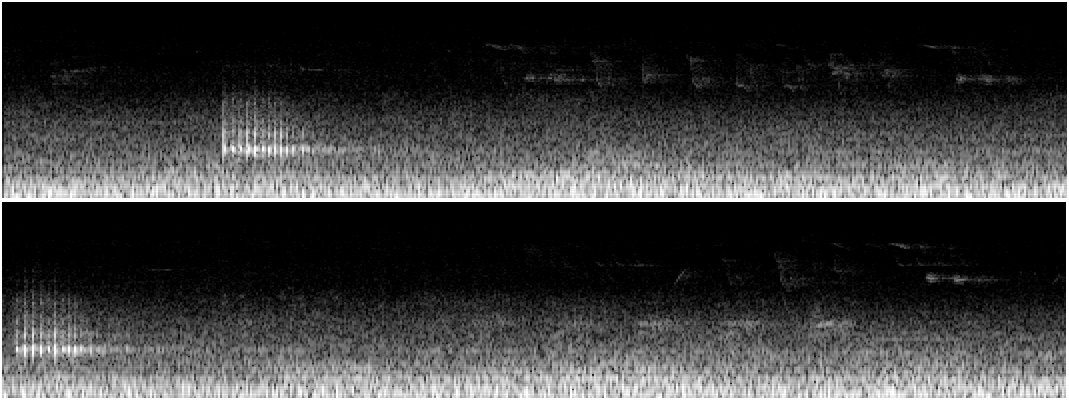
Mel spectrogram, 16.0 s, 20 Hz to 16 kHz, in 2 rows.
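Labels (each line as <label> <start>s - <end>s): Various birds call with sharp tapping rhythms and melodic chirps in an urban green space during the early hours. 0.0s - 16.0s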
